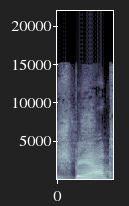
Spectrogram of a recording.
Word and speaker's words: Speer: Aber spricht man das auch Speer aus oder ist es auch Spiel? – Nee, nee, das ist Speer, das sind Österreicher.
